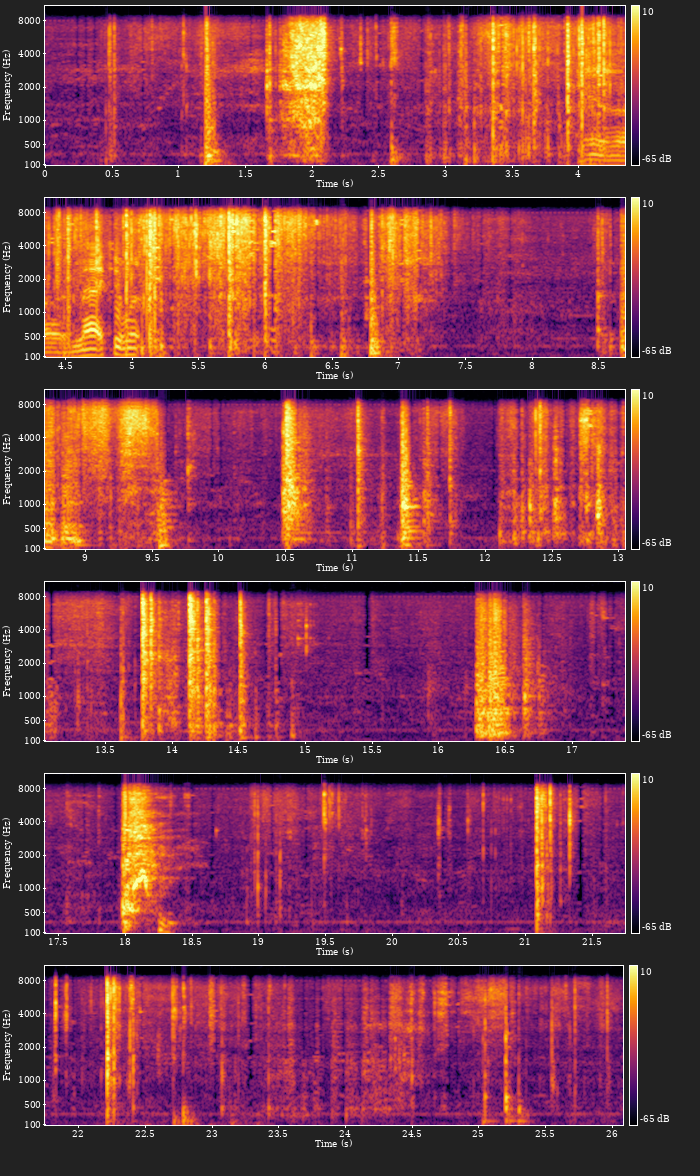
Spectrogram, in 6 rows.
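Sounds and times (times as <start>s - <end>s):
card packaging rustling: 2.8s - 7.5s.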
